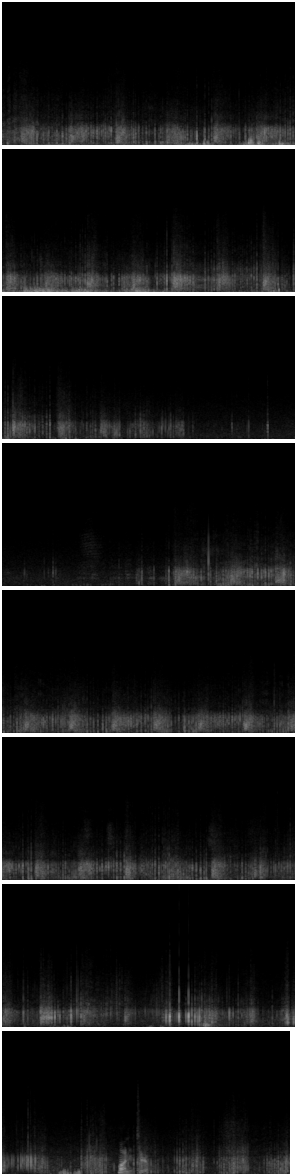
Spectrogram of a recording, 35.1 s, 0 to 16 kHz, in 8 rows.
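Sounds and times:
footsteps crunching through snow: 0:00.0 - 0:11.6, 0:15.1 - 0:35.0.

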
